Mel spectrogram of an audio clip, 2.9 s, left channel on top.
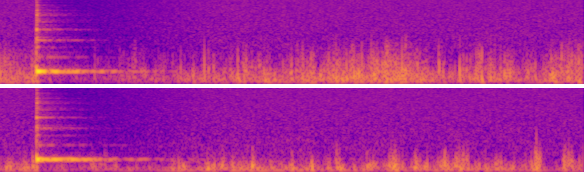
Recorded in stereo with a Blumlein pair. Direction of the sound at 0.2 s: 5° left.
